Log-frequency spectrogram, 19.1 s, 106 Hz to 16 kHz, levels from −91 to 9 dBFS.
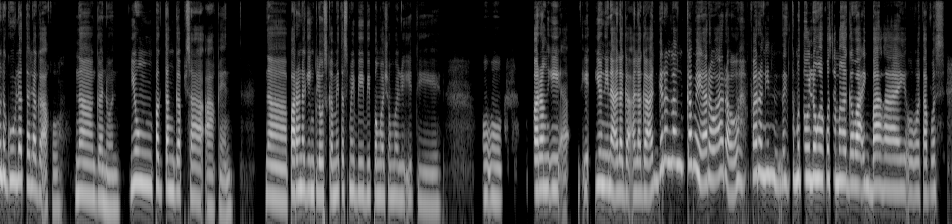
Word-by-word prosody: nagulat 285 0 +2
talaga 240 - -1
ako 160 -1 -13 0.2
na 210 -1 0
gano'n 160 -5 -4 0.2
'yong 260 +1 +2
pagtanggap 225 -3 -1
sa 190 -2 -3
akin 155 -3 -8 0.7
na 190 -2 +1
parang 220 +1 +5
naging 220 -1 0
close 210 -1 0
kami, 205 0 -2
tapos 220 -2 -6
may 225 - -1
baby 205 -1 -5
pa 205 - -3
nga 205 - -3
siyang 200 0 -8
maliit, 195 0 -9
eh, 165 -1 -11 0.9
oo. 190 -1 -4 0.6
Parang 235 +1 +6
i 230 +1 -1
ah, 390 - -8 0.2
i 230 0 -6
'yon 255 +1 +2
inaalagaalagaan 215 0 +1
gano'n 420 +8 0
lang 420 -1 +3
kami 395 -5 +3
araw-araw. 280 -2 +2 0.2
Parang 325 0 +2
hin 310 -4 +1
nag 270 -1 -4
tumutulong 295 0 +4
ako 290 0 0
sa 285 -1 -3
mga 275 -2 +2
gawaing 250 -1 +4
bahay 230 -1 +2
oo, 215 -1 -7
tapos, 215 - -6
225 Hz, 140 wpm, -21 LUFS, 205-270 Hz, 0.9 s, Parang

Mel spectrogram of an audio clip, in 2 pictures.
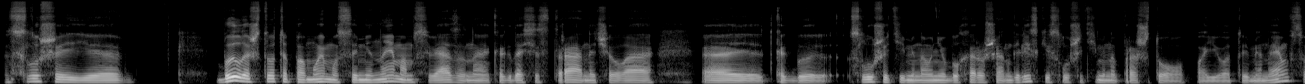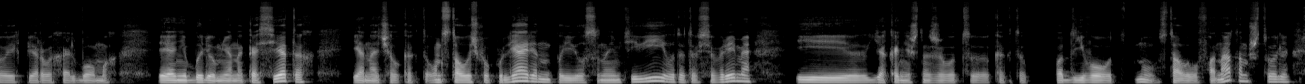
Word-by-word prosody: Слушай, 115 -4 0
э, 100 -2 +2 0.9
было 150 - +9
что-то, 135 0 0
по-моему, 115 0 +1
с 100 +1 -4
Эминемом 105 +2 +1
связанное, 100 -4 -2
когда 95 +1 -2
сестра 100 +2 -1
начала, 95 0 -2 0.4
э, 95 -2 +2
как 90 -2 -4
бы 85 -2 -2
слушать 110 -2 -1
именно, 95 -1 -1
у - - 0
неё 95 0 0
был 95 +1 -2
хороший 105 -3 -1
английский, 105 +6 -4
слушать 105 -3 -8
именно 95 -3 -2
про 90 +2 -5
что 85 -3 -5
поёт 80 0 -6
Эминем 90 - -2
в 170 - -13
своих 100 -2 -4
первых 95 -2 -4
альбомах, 90 -1 -3 0.4
и 100 - +6
они 95 0 +6
были 100 +1 +3
у 95 - +5
меня 85 0 +1
на 85 0 -2
кассетах, 115 - +3 0.4
я 95 -1 +2
начал 90 +1 -1
как-то. 90 +1 -8
Он 105 +1 0
стал 100 -2 +3
очень 100 +1 +1
популярен, 120 +5 +2
появился 100 -2 -2
на 100 0 0
MTV 125 +10 +1
и - - +3
вот 115 -4 -1
это 100 -1 -3
всё 100 +1 -5
время. 140 +5 +1 0.4
И 105 -2 +4
я, 100 +1 -1
конечно 95 0 -2
же, 90 0 -3
вот 90 +1 -6 0.2
как-то - - -11 0.3
под 95 0 -1
его 100 -1 +2
вот 90 0 -4
ну, 110 -6 -3
стал 95 -3 0
его 90 -1 -1
фанатом, 155 - -1
что 125 -3 -2
ли. 120 -1 -3
100 Hz, 155 wpm, -24 LUFS, 95-110 Hz, 0.9 s, было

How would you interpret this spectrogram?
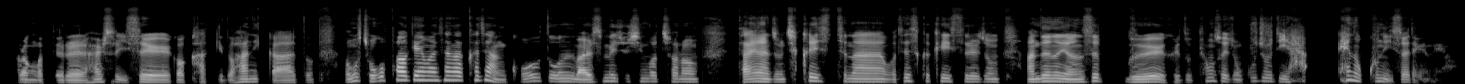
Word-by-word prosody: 그런 110 -2 -4
것들을 95 0 -1
할 120 - -1
수 120 0 0
있을 105 0 +3
것 - - -4
같기도 - - -8
하니까 105 -7 -1
또 105 0 -15 0.3
너무 165 - -3
조급하게만 195 +6 +3
생각하지 200 0 0
않고 130 - -4
또 145 -2 -4
오늘 140 -1 -3
말씀해 115 +7 +1
주신 140 0 +1
것처럼 130 -2 -3 0.4
다양한 130 +1 +6
좀 120 0 -3
체크리스트나 130 -4 +3
뭐 115 0 -9
태스크 150 +1 -6
케이스를 135 -3 -2
좀 125 0 -5 0.3
만드는 140 +3 +4
연습을 120 -1 +1
그래도 100 0 -13
평소에 155 -3 -3
좀 110 -3 -11
꾸준히 150 -4 -3
하 120 - -1 0.4
해 205 - +5
놓고는 150 -5 -6
있어야 115 -1 -2
되겠네요. - - -16
130 Hz, 360 characters per minute, -25 LUFS, 115-150 Hz, 0.4 s, 다양한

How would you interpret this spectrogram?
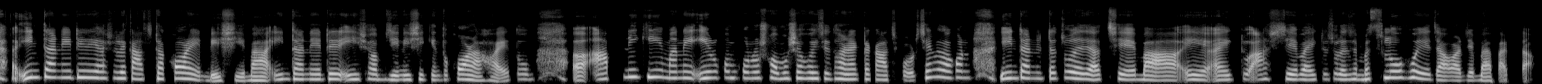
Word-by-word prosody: আ - - +3
ইন্টারনেটেরই 320 -1 +2
আসলে 285 -1 0
কাজটা 245 +1 0
করেন 265 -6 +5
বেশি 180 +2 -3
বা, 190 - +4 0.2
ইন্টারনেটের 240 0 +1
এইসব 235 0 -1
জিনিসই 220 +2 0
কিন্তু 210 0 -5
করা 225 -6 +5
হয়। 175 - -1
তো 240 - -7 0.6
আ - - +4 0.2
আপনি 335 +6 -2
কি 340 -2 +4 0.2
মানে 295 0 0 0.2
এইরকম 300 +1 -1
কোন 285 - -1 0.2
সমস্যা 275 +1 +1
হয়েছে? 275 0 +1
ধরেন, 245 -2 +3
একটা 240 0 -3
কাজ 210 -1 -1
করছেন 195 - -2
তখন 310 +1 -1 0.4
ইন্টারনেটটা 280 -2 0
চলে 285 -3 +4
যাচ্ছে 225 +2 0 0.2
বা, 210 - +5 0.4
এ - - +3 0.3
একটু 230 +2 -11 0.2
আসছে 250 0 -3
বা, 225 - +3
একটু 240 +1 -13
চলে 240 -2 0
যাচ্ছে 230 0 -2
বা, - - -1
স্লো 310 0 +3 0.2
হয়ে 270 -6 +3
যাওয়ার 190 -2 +1
যে 185 - -2
ব্যাপারটা? 180 -1 -4
250 Hz, 170 wpm, -20 LUFS, 225-295 Hz, 0.6 s, করেন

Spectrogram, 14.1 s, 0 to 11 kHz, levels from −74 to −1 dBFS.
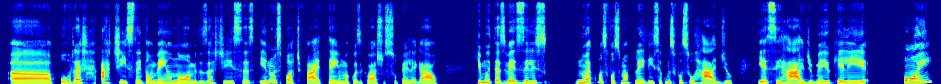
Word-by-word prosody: hã, 165 0 +6
por 210 +3 -4
art 215 0 +3 0.2
artista, 175 -6 0
então, 190 +5 -4
vem 205 +3 +1
o 245 - -4
nome 170 -4 0
dos 160 -1 -9
artistas, 165 +6 -6
e 225 - -4
no 290 +2 -2
Spotify, 195 -3 +2
tem 175 -2 0
uma 185 0 -4
coisa 185 -1 -8
que - - -8
eu - - +4
acho 155 +4 -2
super 220 +2 -8
legal, 175 - +1 0.5
que 235 - -1
muitas 255 0 -1
vezes 225 +1 +1
eles 235 -1 -2 0.4
não 205 +3 0
é 250 - +2
como 290 +1 -7
se - - -6
fosse 250 0 -5
uma 220 -1 -3
playlist, 200 -8 -5
é - - -8
como 200 +3 -8
se 195 - -5
fosse 225 +2 -6
o - - -3
rádio, 160 -8 +3 0.4
e 185 - +2
esse 205 +4 0
rádio, 210 0 +5
meio 200 +4 -3
que 225 +1 -5
ele 220 0 +1 0.5
põe 260 +6 +3
205 Hz, 190 wpm, -24 LUFS, 175-230 Hz, 0.5 s, hã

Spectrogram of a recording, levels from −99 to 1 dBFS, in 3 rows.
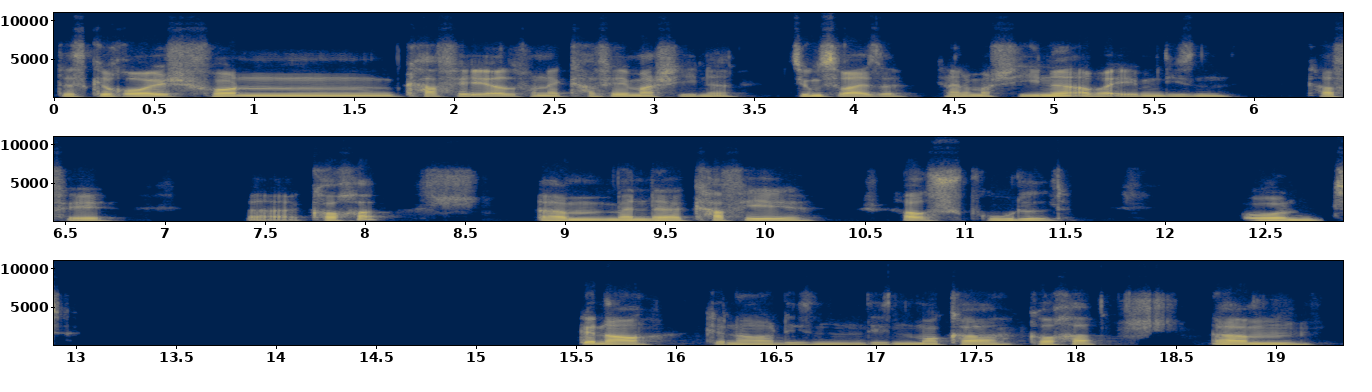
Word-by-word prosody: das 130 -5 -4
Geräusch 130 +3 +4
von 110 -2 +2
Kaffee, 125 -7 0
also 110 -1 +2
von 115 +1 -6
der 110 - -1
Kaffeemaschine, 125 0 -2 0.2
beziehungsweise 115 -1 +1 0.2
keine 120 -1 -2
Maschine, 130 +3 +2
aber 115 - +1
eben 120 0 -3
diesen 115 0 -6 0.4
Kaffee 115 -1 -3 0.6
äh, - - -7
Kocher, - - 0 0.7
ähm, 110 -1 +2
wenn 115 -2 +2
der 115 0 +3
Kaffee 125 -2 +1 0.5
raussprudelt 120 0 -1 0.8
und 120 -2 +1 2.6
Genau, 130 -7 +5 0.3
genau, 115 -5 -1
diesen 115 -1 -5
diesen 115 0 -5
Mokka-Kocher. 125 +5 +1 0.6
Ähm. 120 -4 +3
115 Hz, 90 wpm, -24 LUFS, 115-125 Hz, 2.6 s, Genau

